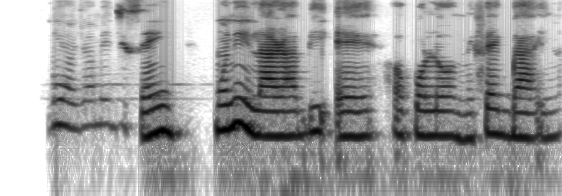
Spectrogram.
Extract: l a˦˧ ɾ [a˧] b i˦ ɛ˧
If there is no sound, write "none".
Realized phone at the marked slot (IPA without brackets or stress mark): a˧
